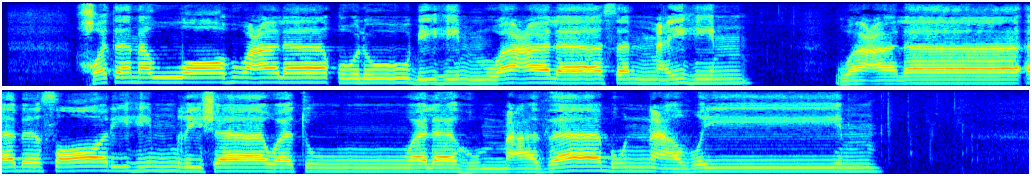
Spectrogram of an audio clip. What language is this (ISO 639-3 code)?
ara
